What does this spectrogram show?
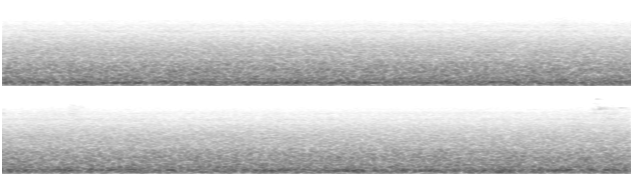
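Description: NJ Transit electric push-pull train standing at the platform, its onboard equipment giving a steady hum with a low drone.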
